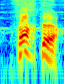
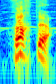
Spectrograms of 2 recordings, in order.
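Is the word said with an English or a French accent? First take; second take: French; French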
